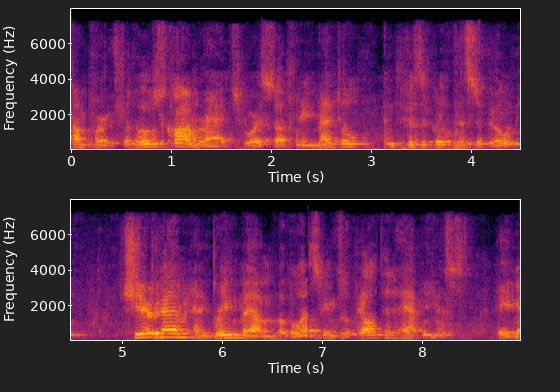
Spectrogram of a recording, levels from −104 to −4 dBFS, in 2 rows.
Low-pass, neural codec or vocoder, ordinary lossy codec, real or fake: 7.2 kHz; codec, 24 kHz, 1.5 kbps, HILCodec; AAC, 32 kbps; fake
